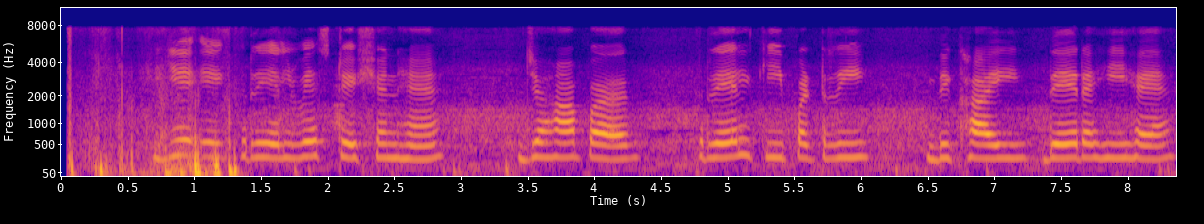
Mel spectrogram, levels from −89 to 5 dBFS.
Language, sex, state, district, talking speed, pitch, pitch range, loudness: Hindi, female, Haryana, Charkhi Dadri, 100 wpm, 255 Hz, 250-265 Hz, -21 LUFS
